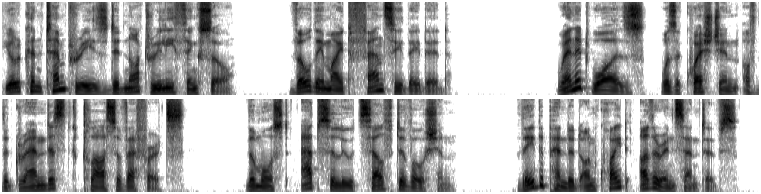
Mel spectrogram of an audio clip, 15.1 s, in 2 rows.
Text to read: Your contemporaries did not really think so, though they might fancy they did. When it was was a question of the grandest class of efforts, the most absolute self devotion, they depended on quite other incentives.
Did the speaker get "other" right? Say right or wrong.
right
